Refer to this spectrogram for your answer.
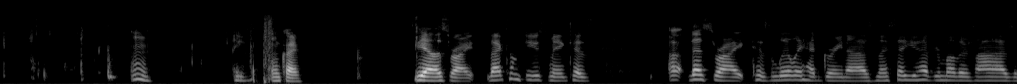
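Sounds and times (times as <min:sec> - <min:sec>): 
voiced swallowing gulp: 0:00.0 - 0:02.0
person sipping water: 0:00.0 - 0:02.3
faint lip sounds: 0:00.0 - 0:02.9
speech: 0:01.3 - 0:01.6, 0:02.3 - 0:03.1, 0:04.2 - 0:06.0, 0:06.7 - 0:10.1.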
